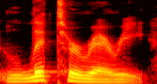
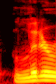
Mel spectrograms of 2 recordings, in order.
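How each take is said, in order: First: The T is a crisp hard T. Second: The T is a soft D-like flap. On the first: This is an extremely proper way to say it. The speaker calls it wrong. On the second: This is how people normally say it. The speaker calls it right.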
